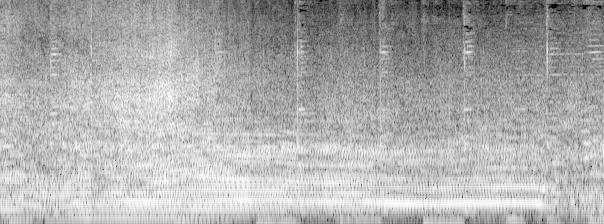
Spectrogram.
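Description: Car engine revving: the pitch climbs in the first second, holds high and steady, then drops away near the end.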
